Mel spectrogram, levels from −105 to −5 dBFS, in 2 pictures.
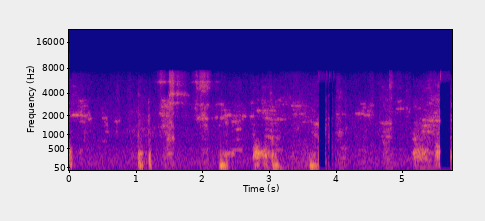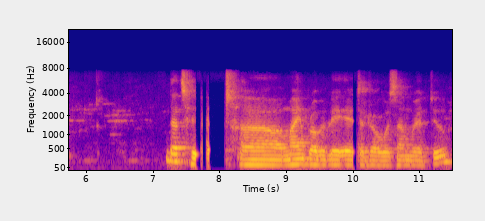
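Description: Radio errors corrupted AMR speech frames so they failed their checksum, and the wideband decoder covered each gap by repeating the last good pitch and vocal tract settings at falling gain. These lost AMR speech frames fall at 3.73–3.98 s (scattered, longest run 0.1 s), 5.56–5.73 s, 7.64–8.11 s (longest run 0.24 s, fading quickly to silence) and 10.00–10.09 s. Each gap is heard as a brief warble that drops quickly toward silence, then returns weak or rough against the otherwise clear 15.85 kbit/s HD Voice coding.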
